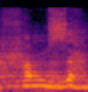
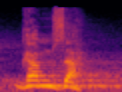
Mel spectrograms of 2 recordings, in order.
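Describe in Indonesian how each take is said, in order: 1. Nama itu dimulai dengan bunyi H. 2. Nama itu dimulai dengan bunyi G.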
